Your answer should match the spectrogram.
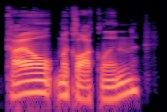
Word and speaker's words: Kyle MacLachlan: And Kyle MacLachlan plays that.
